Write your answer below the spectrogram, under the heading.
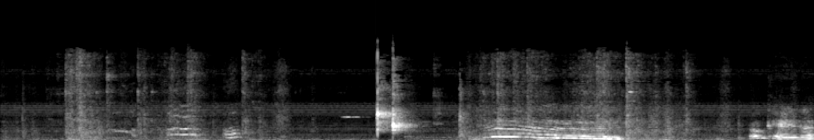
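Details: Border Terrier puppy aged ten weeks during clicker training. A person speaks briefly, then a loud whine slides steadily downward for about a second, followed by a shorter wavering whimper.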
